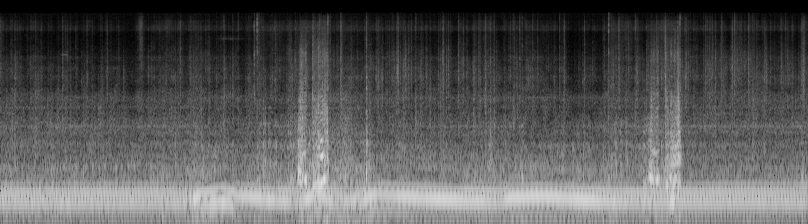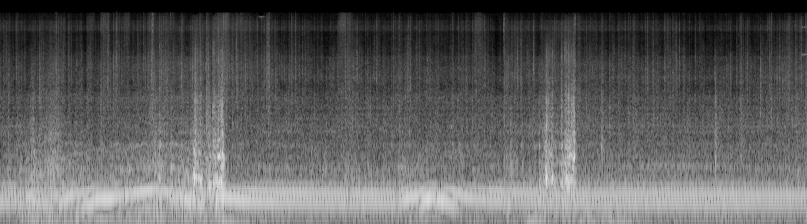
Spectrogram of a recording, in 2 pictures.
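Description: Car engine running at idle, heard from inside the cabin, its hum rising and falling gently a few times as the car inches forward in stop-and-go traffic. Windshield wipers on intermittent give a short double swish about every seven seconds, the loudest sounds here.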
